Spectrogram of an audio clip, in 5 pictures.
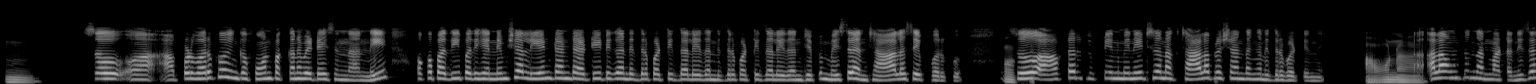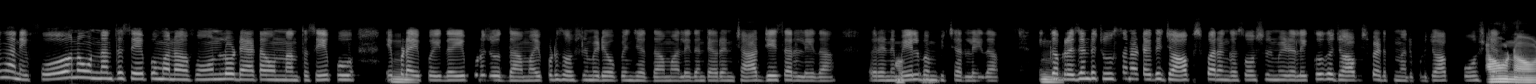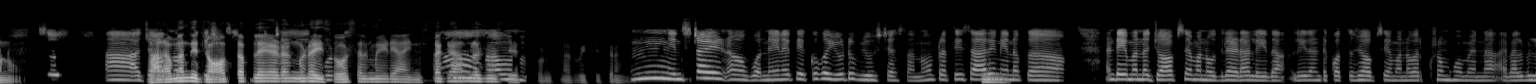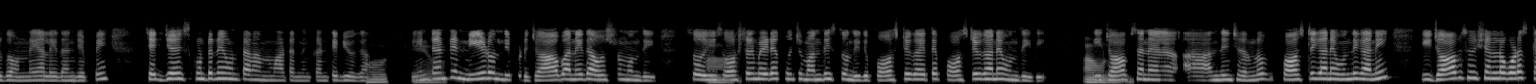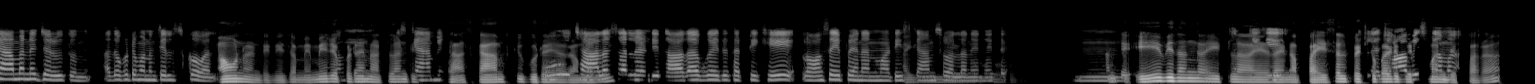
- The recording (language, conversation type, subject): Telugu, podcast, సోషల్ మీడియా వాడకాన్ని తగ్గించిన తర్వాత మీ నిద్రలో ఎలాంటి మార్పులు గమనించారు?
- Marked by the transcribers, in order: in English: "సో"; in English: "సో, ఆఫ్టర్ ఫిఫ్టీన్ మినిట్స్"; in English: "డేటా"; in English: "సోషల్ మీడియా ఓపెన్"; in English: "చాట్"; in English: "మెయిల్"; in English: "ప్రెజెంట్"; in English: "జాబ్స్"; in English: "సోషల్ మీడియాలో"; in English: "జాబ్స్"; in English: "జాబ్స్ పోస్ట్"; in English: "జాబ్స్ అప్లై"; in English: "సో"; in English: "సోషల్ మీడియా, ఇన్స్‌స్టా‌గ్రామ్‌లో"; in English: "జాబ్ నోటిఫికేషన్స్"; unintelligible speech; in English: "ఇన్‌స్టా"; in English: "యూట్యూబ్ యూజ్"; in English: "జాబ్స్"; in English: "జాబ్స్"; in English: "వర్క్ ఫ్రామ్ హోమ్"; in English: "అవైలబుల్‌గా"; in English: "చెక్"; in English: "కంటిన్యూ‌గా"; in English: "నీడ్"; other background noise; in English: "జాబ్"; in English: "సో"; in English: "సోషల్ మీడియా"; in English: "పాజిటివ్‌గానే"; in English: "జాబ్స్"; in English: "పాజిటివ్‌గానే"; in English: "జాబ్స్"; in English: "స్కామ్"; in English: "స్కా స్కామ్స్‌కి"; in English: "థర్టీ కే లాస్"; in English: "స్కామ్స్"; in English: "థర్టీ కే"; in English: "జాబ్"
